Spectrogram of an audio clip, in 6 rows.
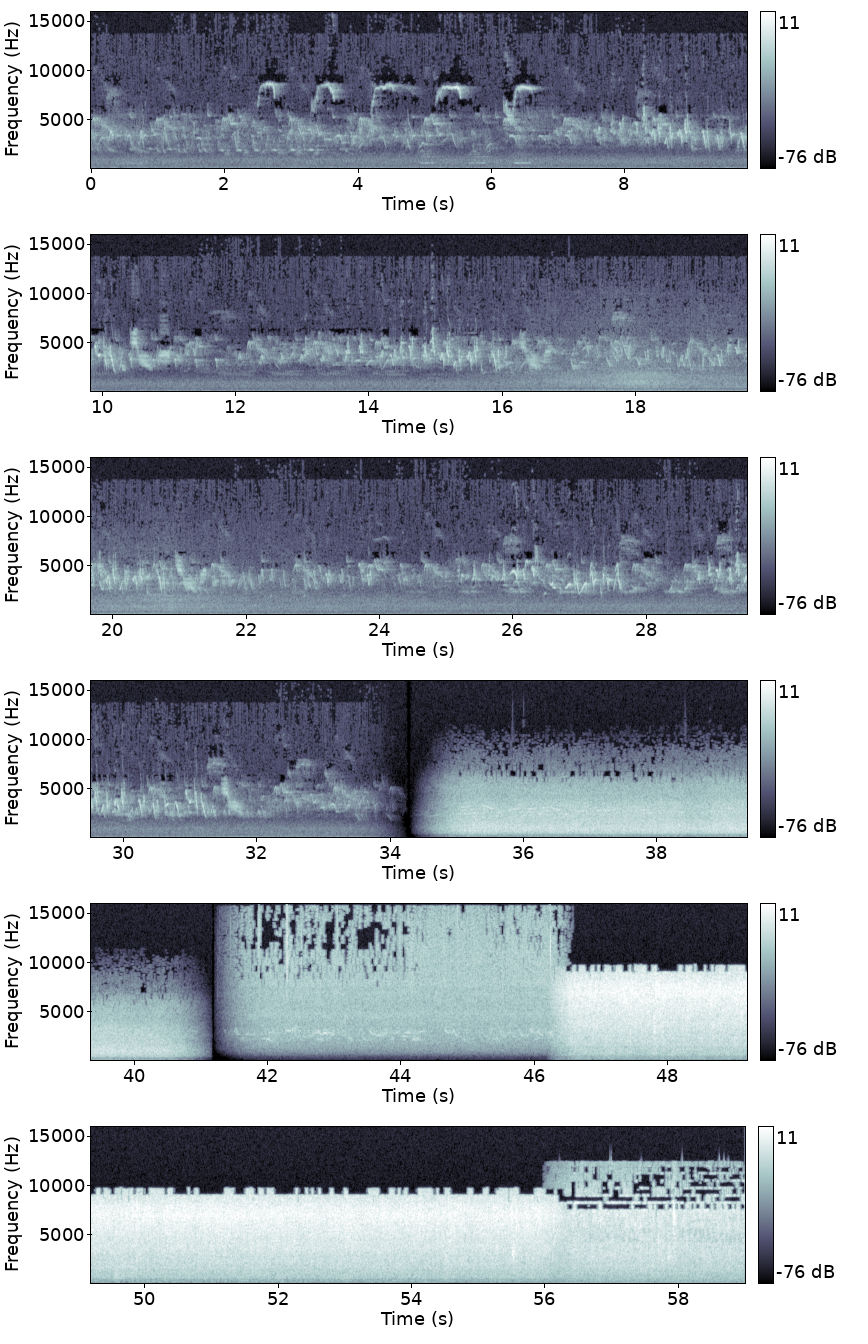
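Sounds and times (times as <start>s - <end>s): insects chirring: 41.4s - 49.4s.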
